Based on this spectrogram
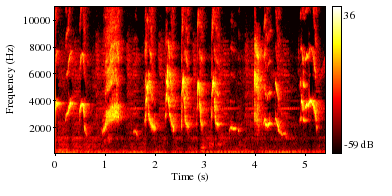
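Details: Red lory from Ambon calling loudly and persistently, a rapid series of harsh, shrill screeches and squawks, roughly two per second, with a faint low hum underneath.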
